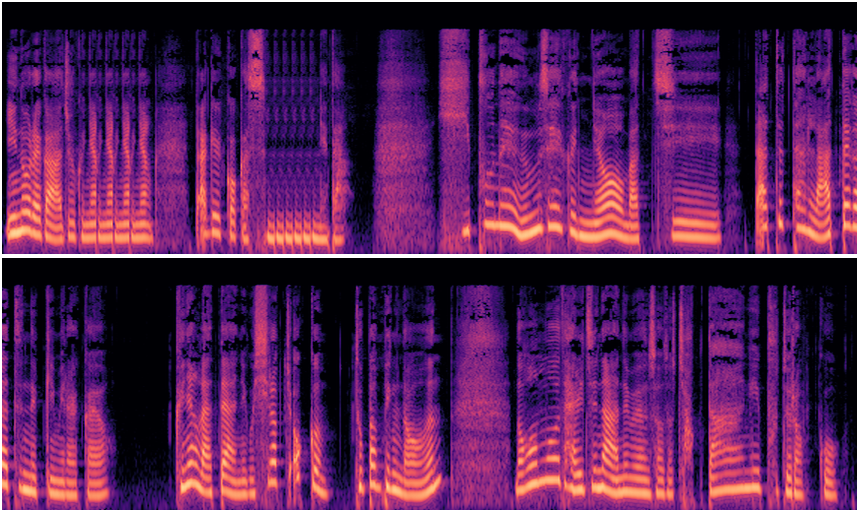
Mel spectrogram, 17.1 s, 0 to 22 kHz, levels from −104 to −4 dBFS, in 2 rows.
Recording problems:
audio stuttering; at 1 s and at 2.5 s

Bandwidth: 14.5 kHz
